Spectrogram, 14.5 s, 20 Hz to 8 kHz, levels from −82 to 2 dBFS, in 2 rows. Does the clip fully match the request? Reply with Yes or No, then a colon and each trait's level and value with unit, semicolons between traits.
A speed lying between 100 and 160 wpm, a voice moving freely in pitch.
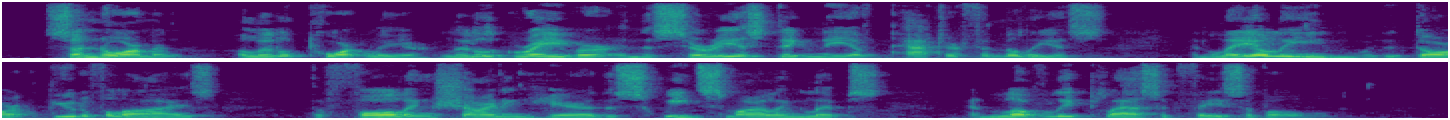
No: average, 150 wpm; average, 4.3 semitones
